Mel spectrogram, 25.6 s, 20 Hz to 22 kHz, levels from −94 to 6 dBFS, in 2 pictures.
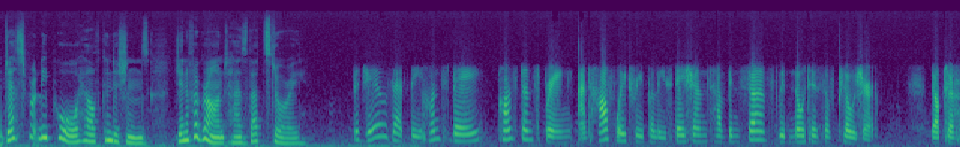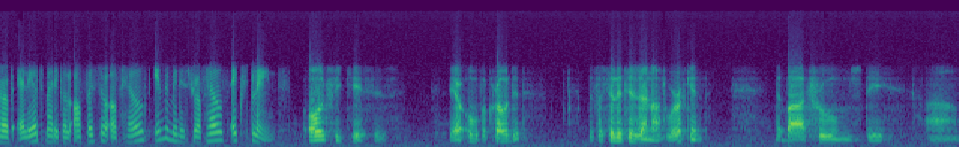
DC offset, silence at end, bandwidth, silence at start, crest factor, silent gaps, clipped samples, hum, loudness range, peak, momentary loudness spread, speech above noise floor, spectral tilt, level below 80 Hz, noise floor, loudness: under 0.1%; 0.05 s; 16 kHz; 0 s; 20 dB; none; under 0.1%; none; 5 LU; -6 dBFS; 14 LU; 35 dB; -5.5 dB/octave; -54 dBFS; -60 dBFS; -26 LUFS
